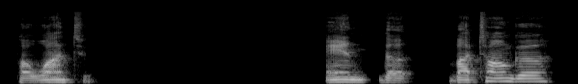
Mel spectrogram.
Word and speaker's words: Punt: pantu they you know people usually say punt but they the way that they say it is pantu and the batonga B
